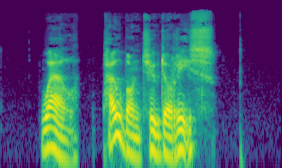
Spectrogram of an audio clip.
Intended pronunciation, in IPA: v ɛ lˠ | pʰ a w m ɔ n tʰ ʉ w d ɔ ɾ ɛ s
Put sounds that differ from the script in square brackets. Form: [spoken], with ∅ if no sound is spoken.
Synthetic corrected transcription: [w] ɛ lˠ | pʰ a w [b] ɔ n tʰ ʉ w d ɔ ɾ [i] s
